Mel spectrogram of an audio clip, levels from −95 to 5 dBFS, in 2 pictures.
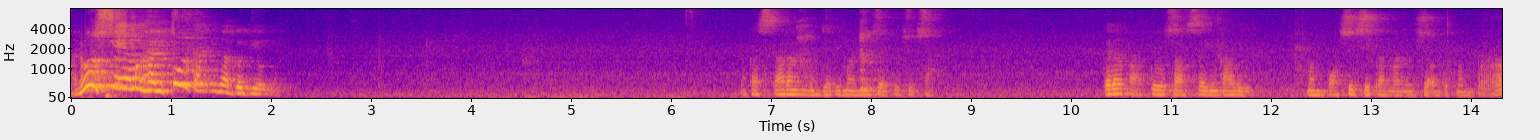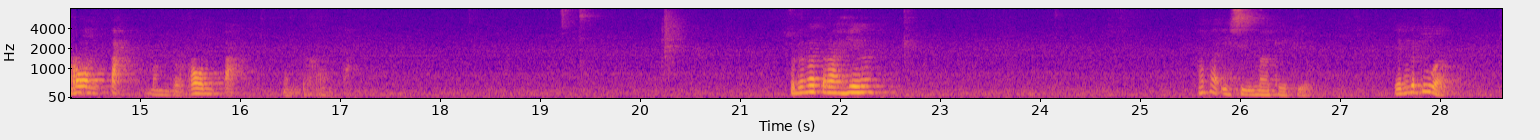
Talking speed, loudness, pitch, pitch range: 55 wpm, -20 LUFS, 140 Hz, 125-185 Hz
